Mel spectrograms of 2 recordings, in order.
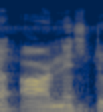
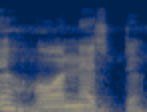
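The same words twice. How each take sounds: First: ऑनेस्ट with silent H; ऑनेस्ट said "o-nest", no H; correct reading. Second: हॉनेस्ट with the H sounded; literal misreading. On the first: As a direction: start ऑनेस्ट straight on the vowel. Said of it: "ऑनेस्ट पढ़ते हैं". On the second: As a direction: breathe an H at the start of हॉनेस्ट. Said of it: "हॉनेस्ट में एच नहीं पढ़ते". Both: Shown as a demonstration.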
